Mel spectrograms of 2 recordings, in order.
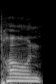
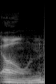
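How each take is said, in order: First: The word starts with an audible P sound. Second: The word starts with a vowel, no P. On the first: "I like to pronounce it pwn to uh, to make it clear in audio that I'm using the P" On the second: "You could just say own"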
